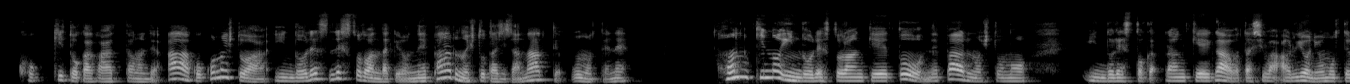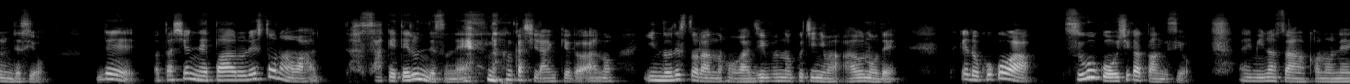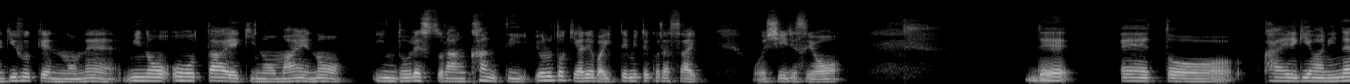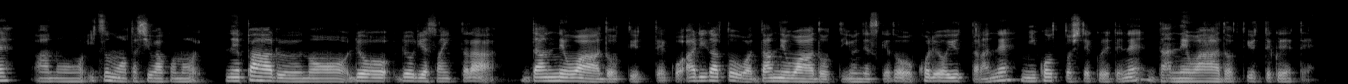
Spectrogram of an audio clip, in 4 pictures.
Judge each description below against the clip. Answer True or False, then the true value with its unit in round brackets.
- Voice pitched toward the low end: False (155 Hz)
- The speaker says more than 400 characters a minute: False (350 characters per minute)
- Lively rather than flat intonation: False (3.5 semitones)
